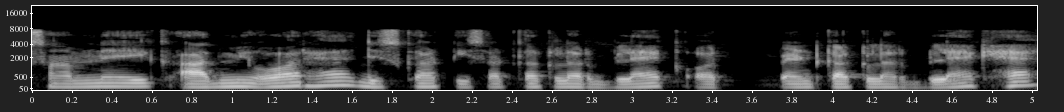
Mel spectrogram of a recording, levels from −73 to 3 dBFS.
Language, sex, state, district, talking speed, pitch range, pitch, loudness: Hindi, male, Jharkhand, Ranchi, 190 wpm, 110-130 Hz, 115 Hz, -20 LUFS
